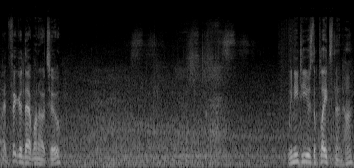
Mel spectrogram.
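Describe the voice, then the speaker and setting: An actor playing a cocky young adventurer and reluctant hero in a video game, with a wry, flippant, casual delivery. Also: male voice, medium pitch, fast talker, background noise, lightly acted. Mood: wry, sarcastic.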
